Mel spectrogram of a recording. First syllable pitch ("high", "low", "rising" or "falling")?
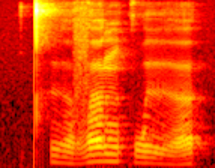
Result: low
